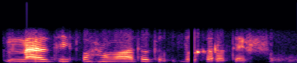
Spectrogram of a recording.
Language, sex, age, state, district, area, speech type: Kashmiri, female, 18-30, Jammu and Kashmir, Bandipora, rural, conversation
